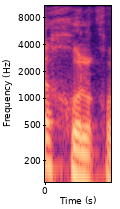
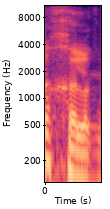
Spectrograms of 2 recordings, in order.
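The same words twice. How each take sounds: First: خلق said as khulq, u after the kh; خلق with a short u: khulq, meaning good manners; khulq with pesh. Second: خلق said as khalq, a after the kh; خلق with a short a: khalq, meaning creation; khalq with zabar. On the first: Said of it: "اگر ہم اس کے اوپر پیش لگا دیتے ہیں". (خلق پیش کے ساتھ: خُلق) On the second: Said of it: "اگر اس کے اوپر ہم زبر لگا دیں". (خلق زبر کے ساتھ: خَلق) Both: Shown as a demonstration.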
